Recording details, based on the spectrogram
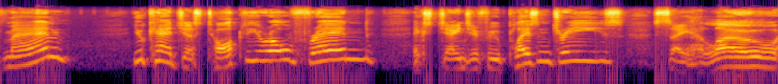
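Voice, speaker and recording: A huge bearded god with the patter of a hipster hustler. The voice shoots high and swings widely, with a bright, forceful edge. He schmoozes, brags and wheedles in slang, like a salesman in a comic myth. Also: heavily acted. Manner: slangy, schmoozing, boastful, theatrically wounded. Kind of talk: comic story character voice.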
